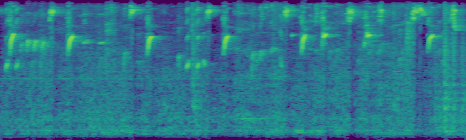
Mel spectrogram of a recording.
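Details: European goldfinch fledglings almost ready to leave the nest, offspring of a Major aminet-carrier crossed with Parva Ancestral, giving sharp high chirps with quick upward and downward flicks, several per second, overlapping one another.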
